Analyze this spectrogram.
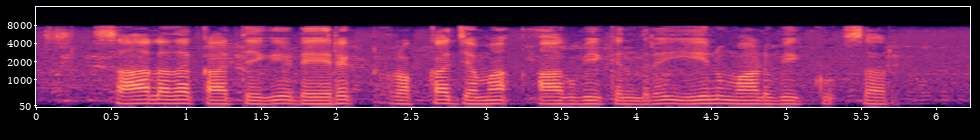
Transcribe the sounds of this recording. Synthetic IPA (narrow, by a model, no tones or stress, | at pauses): saːlɐd̪ɐkʰaːt̪eɡe̞ɖɐjɾek̚ʈɾɔkːɐd͡ʒɐmɐ | aːɡɐbeːkɐnd̪ɐɾe̞eːnumaːɽɐbe̞ːkusaːɾ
